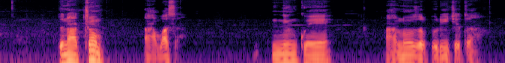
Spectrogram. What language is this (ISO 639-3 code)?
ibo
